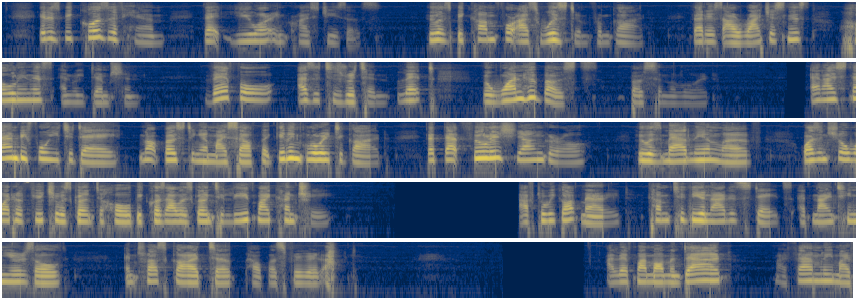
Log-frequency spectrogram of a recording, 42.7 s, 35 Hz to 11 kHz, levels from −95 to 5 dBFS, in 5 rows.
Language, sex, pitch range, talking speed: English, female, 170-220 Hz, 160 wpm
